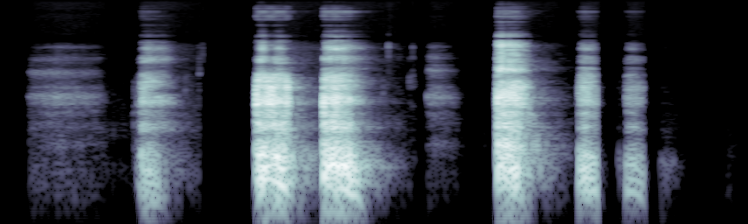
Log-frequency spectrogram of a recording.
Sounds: Throat clearing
